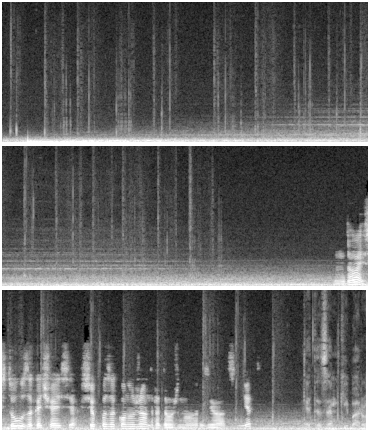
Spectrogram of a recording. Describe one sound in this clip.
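Slow footsteps shuffle on a stone floor.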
